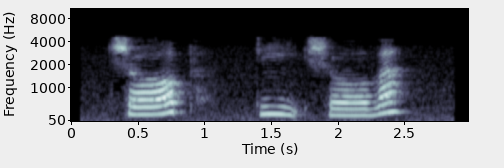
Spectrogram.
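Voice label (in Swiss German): "schawe", Alsatian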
